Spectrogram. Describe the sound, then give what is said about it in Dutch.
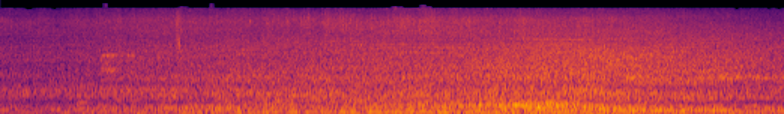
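A bus rumbles toward the listener, its engine and road noise swelling to a loud peak near the end as it passes by, with a steady low drone throughout. “Daar komt de bus.”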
